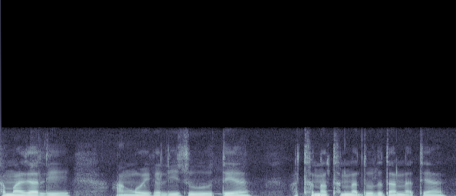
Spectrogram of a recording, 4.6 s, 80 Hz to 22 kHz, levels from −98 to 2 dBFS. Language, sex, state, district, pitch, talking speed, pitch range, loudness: Wancho, male, Arunachal Pradesh, Longding, 110 Hz, 145 wpm, 105-115 Hz, -17 LUFS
